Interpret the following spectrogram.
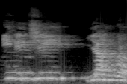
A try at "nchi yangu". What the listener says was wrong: There is no I. Nchi yangu. Yeah. No. NCHI.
